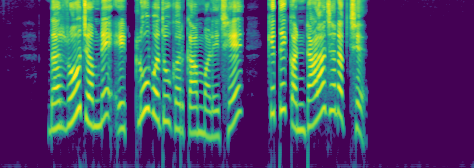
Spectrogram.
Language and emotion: Gujarati, disgusted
